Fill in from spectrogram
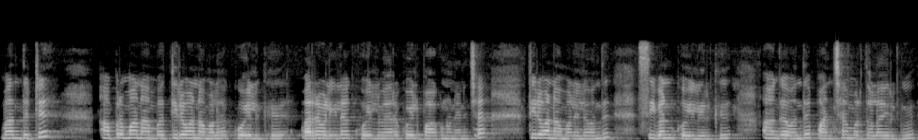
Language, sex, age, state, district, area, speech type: Tamil, female, 45-60, Tamil Nadu, Krishnagiri, rural, spontaneous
